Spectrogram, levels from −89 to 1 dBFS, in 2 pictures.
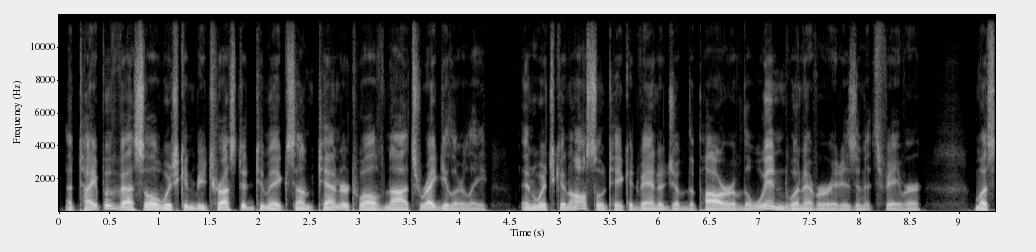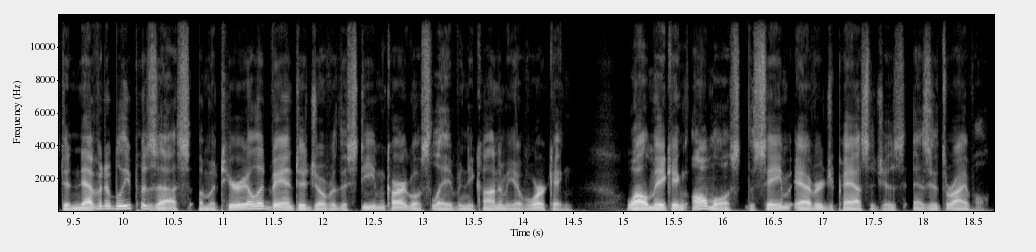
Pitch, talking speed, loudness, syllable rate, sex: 100 Hz, 190 wpm, -19 LUFS, 5.9 syllables/s, male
